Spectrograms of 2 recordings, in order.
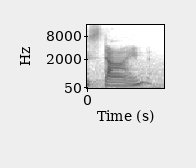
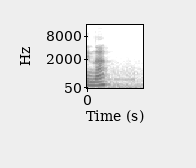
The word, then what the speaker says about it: Stine: Um, many people say Stein, many people say Steen, but the correct way to pronounce it as it is a Norwegian name is in.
